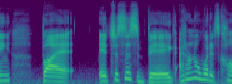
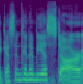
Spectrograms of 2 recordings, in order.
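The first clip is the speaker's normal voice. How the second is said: mock sarcastic inner voice; 4 semitones higher than usual. Retelling what was said to oneself at a costume event: own sarcastic remark. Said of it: "being sarcastic to myself".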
